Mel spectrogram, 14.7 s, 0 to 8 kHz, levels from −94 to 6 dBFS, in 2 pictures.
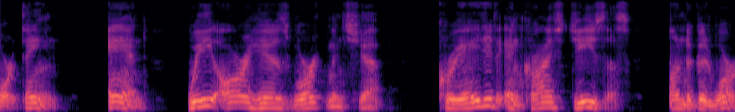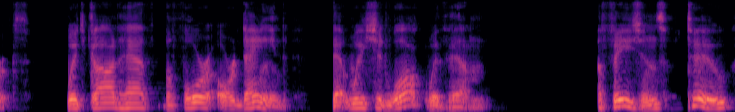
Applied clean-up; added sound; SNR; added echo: none; none; none; reverberation time 0.2 s.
